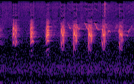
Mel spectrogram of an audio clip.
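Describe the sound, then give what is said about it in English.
Reed warbler song comes as a regular series of short, high, chirpy notes repeated at an even pace. The notes are faint over a low background hiss. “The Sunday morning piece is full of reed warbler, the rhythms and variations bouncing along merrily”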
